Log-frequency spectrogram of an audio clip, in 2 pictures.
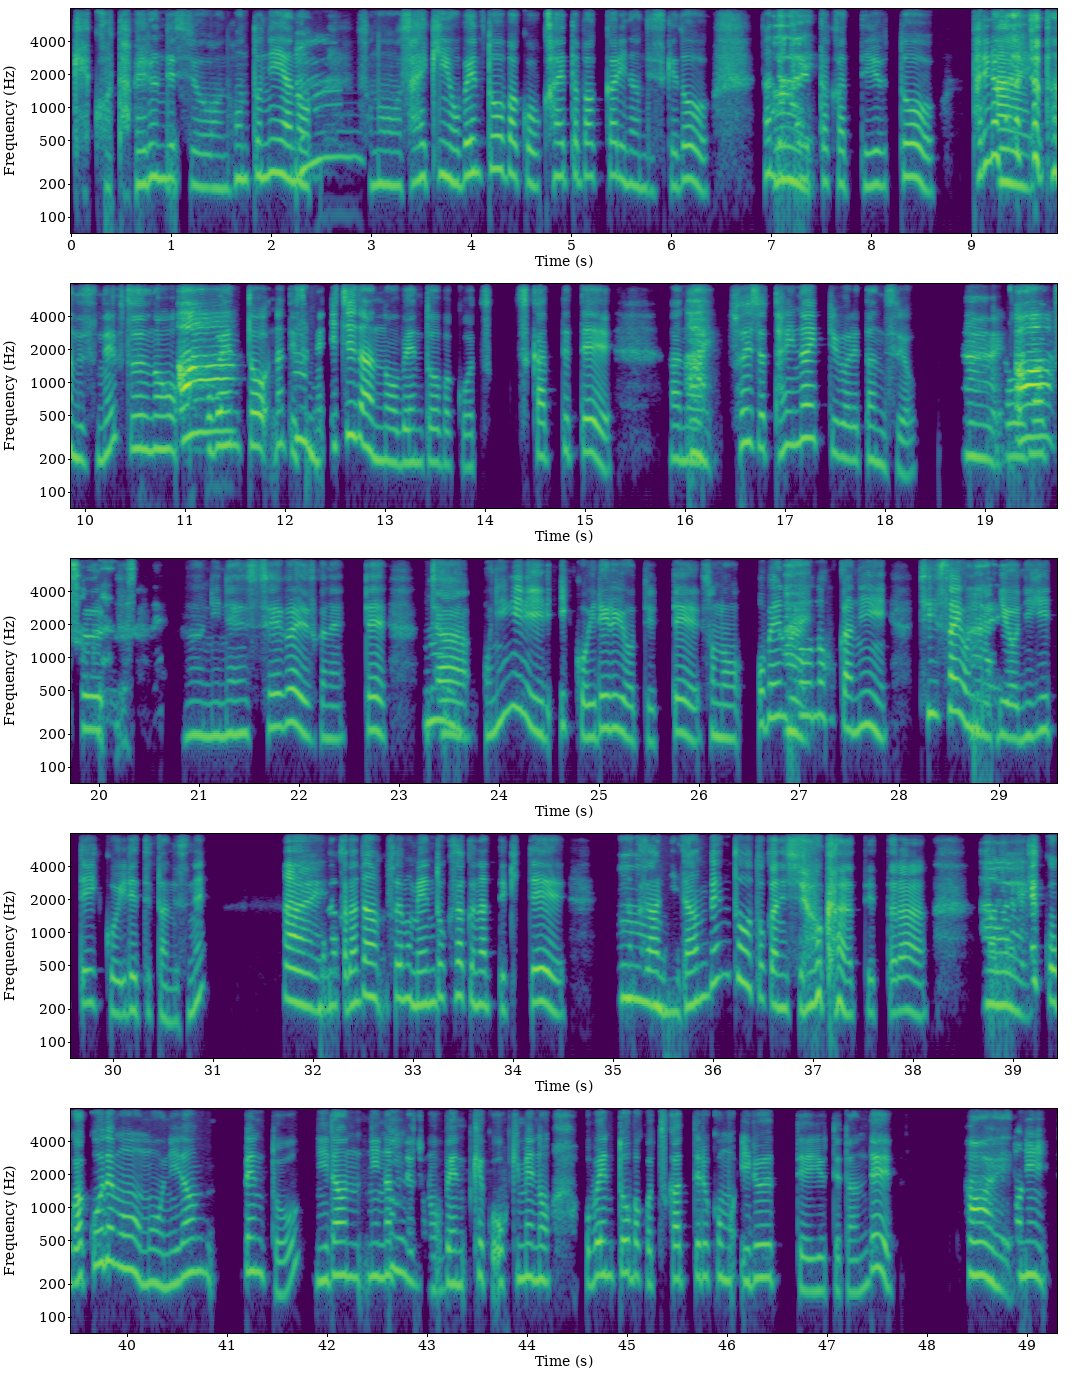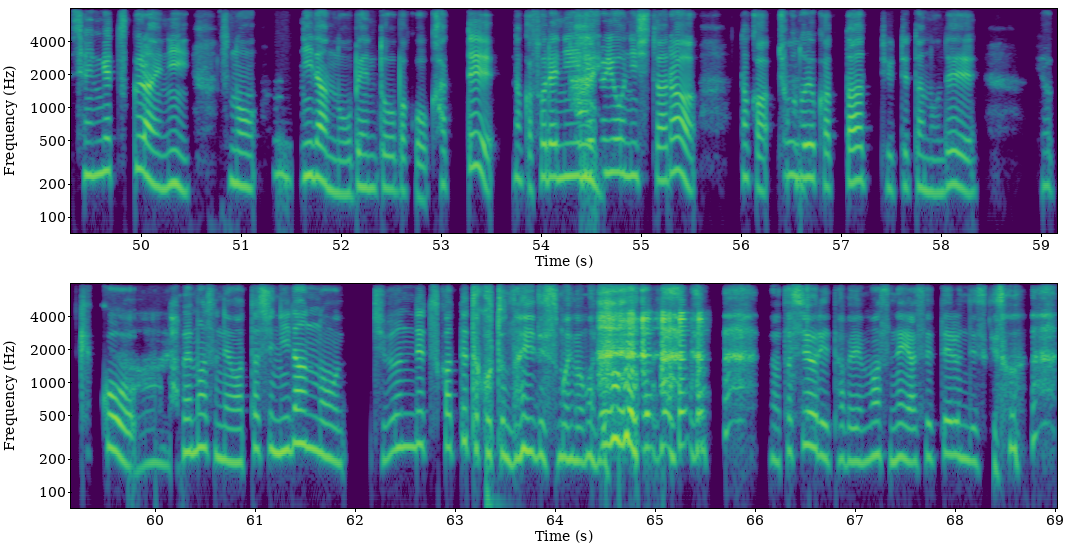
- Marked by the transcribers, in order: other background noise; other noise; laughing while speaking: "しようか？"; laugh; laughing while speaking: "ですけど"
- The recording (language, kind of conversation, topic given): Japanese, podcast, お弁当作りのコツを教えていただけますか？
